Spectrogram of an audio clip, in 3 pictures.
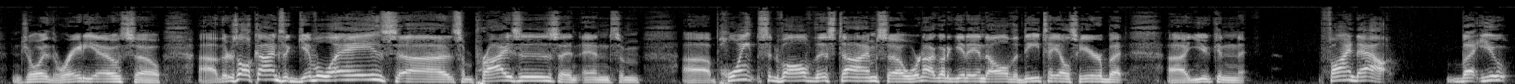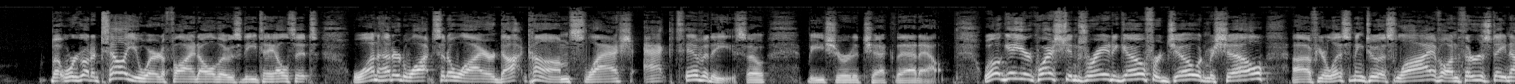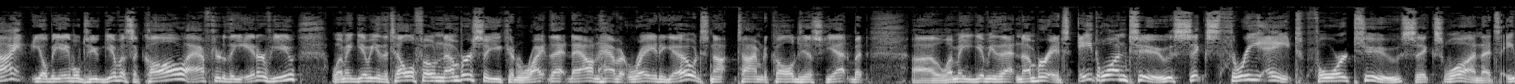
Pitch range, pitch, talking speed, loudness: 120-185 Hz, 140 Hz, 180 wpm, -13 LUFS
